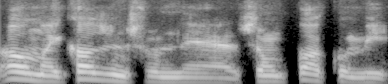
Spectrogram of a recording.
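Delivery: ordinary delivery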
